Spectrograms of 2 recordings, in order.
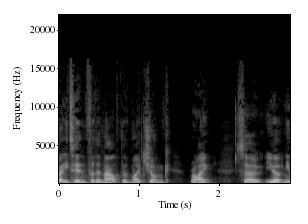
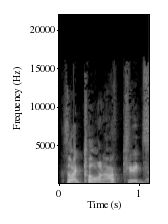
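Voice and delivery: higher, put-on wail of grievance; mock anguished outburst; 4 semitones higher than usual. Host cuts off co-host's apology, mock anguished outburst. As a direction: burst out with the sore point.

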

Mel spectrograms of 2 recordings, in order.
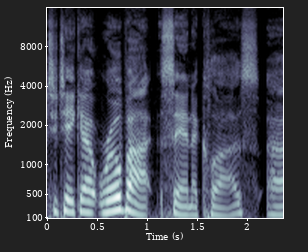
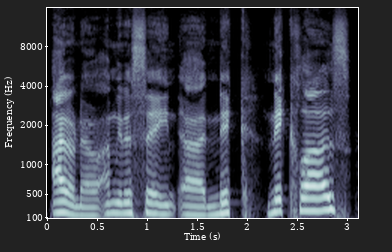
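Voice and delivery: ordinary talk

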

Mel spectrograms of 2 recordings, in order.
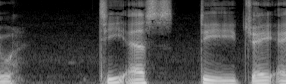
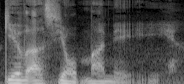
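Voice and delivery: slow, drawn-out mock demand for money; mock greedy plea; 5 dB quieter, slower than usual. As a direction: stretch it out slowly like a playful shakedown.

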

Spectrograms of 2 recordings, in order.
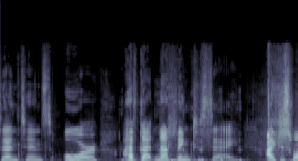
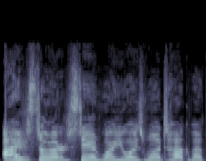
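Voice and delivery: high, hurried mock complaint; whining guy impression; 13 semitones higher, faster than usual. Guy fed up with the talk, high mock whine. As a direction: imitate an exasperated guy, pitched way up. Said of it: "The guy that's like".

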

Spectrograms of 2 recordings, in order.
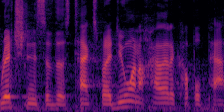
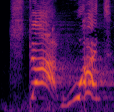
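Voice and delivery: very high, loud yelp of disbelief; acted shocked shout; shocked outburst; 7 dB louder than usual. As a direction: cut in, aghast, at the top of your voice. Acts Peter's shocked objection to Jesus.

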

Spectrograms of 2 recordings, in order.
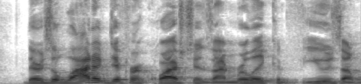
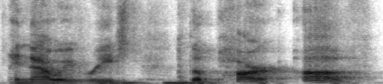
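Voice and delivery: announcer segment intro; 7 dB louder than usual. Acted.

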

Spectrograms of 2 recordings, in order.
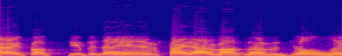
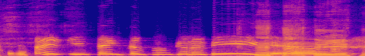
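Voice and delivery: incredulous high mock; 9 semitones higher than usual. Mocking retort to Steele.

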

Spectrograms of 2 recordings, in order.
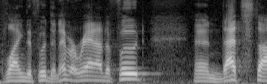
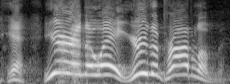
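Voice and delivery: much higher, louder shout breaking into laughter; laughing shout; 14 dB louder than usual. Real, not acted. Preacher laughing at his own tough message, loud laughing shout. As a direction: holler the joke through a laugh.

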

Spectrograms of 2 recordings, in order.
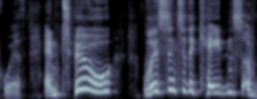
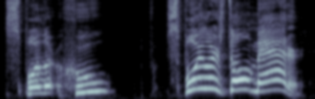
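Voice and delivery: exasperated; 10 semitones higher, 3 dB louder, slower than usual. Real, not acted. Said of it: "ranting about spoilers".

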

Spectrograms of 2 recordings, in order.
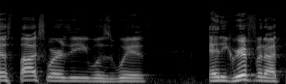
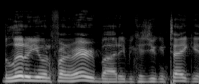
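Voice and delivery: usual speaking voice

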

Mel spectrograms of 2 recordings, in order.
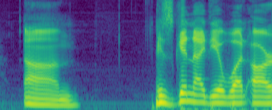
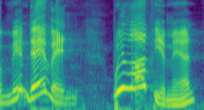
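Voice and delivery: gushing excitement; 9 semitones higher than usual. Retold or imitated. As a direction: burst out with affection. Retold gushing to Bob.

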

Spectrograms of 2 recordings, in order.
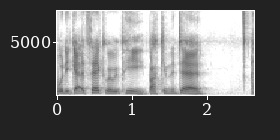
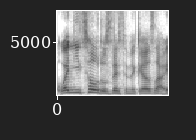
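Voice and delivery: ordinary delivery

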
